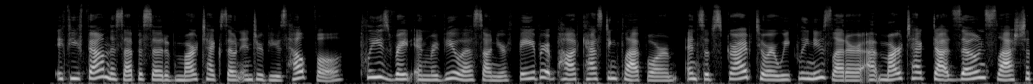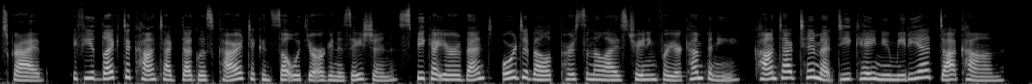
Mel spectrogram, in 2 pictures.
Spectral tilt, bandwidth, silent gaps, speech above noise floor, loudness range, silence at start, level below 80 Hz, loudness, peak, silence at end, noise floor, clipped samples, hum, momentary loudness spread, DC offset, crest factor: -4.5 dB/octave; 17 kHz; none; 58 dB; 2 LU; 0.55 s; -54 dBFS; -23 LUFS; -6 dBFS; 0.3 s; -81 dBFS; under 0.1%; none; 6 LU; under 0.1%; 16 dB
